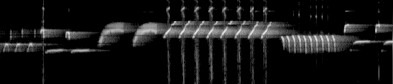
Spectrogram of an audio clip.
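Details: Canary lesson song for teaching youngsters: short whistled notes, upward-sweeping phrases, a fast series of sharp repeated chips, a tight rattling trill, then clear whistles.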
